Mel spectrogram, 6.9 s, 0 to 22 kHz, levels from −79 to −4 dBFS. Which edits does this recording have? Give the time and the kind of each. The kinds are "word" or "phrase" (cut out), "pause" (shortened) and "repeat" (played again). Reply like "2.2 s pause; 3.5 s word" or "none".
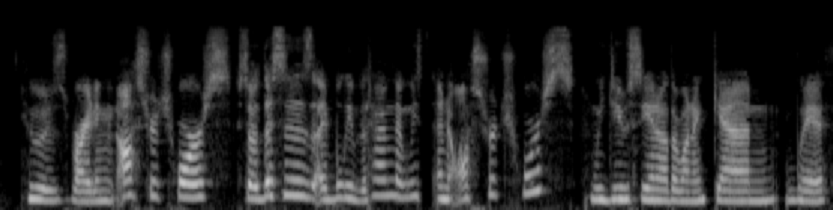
3.1 s word; 3.5 s word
